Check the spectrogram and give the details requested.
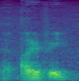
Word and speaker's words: Eiffe: Do you know, happen to know, now Connie tells me it's pronounced Effie, E-I-F-F-E, where that sighting is? Ivy.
